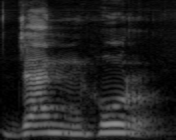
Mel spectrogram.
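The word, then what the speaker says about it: ജഹ്നുർ: പിന്നെ ജൻഹുർ ആ ഉച്ചാരണം ജൻ എന്നാണ് പറയേണ്ടത്. എന്നിട്ടാണ് നമ്മൾ ബ്രഹ്മ എന്ന് ഉച്ചരിക്കുന്ന മാതിരി തന്നെ ഹ അവസാനത്തിലേക്ക് വരിക. ജൻ ജൻഹുർ കേട്ടോ.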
